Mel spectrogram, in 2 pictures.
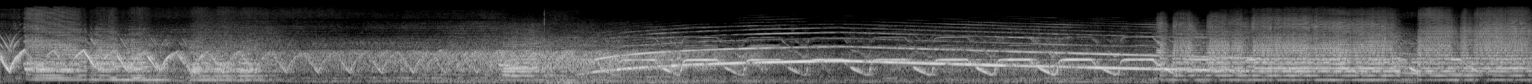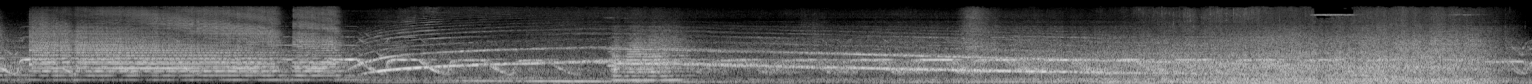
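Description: Fire apparatus responding with an electronic siren yelping throughout. A Federal Q mechanical siren winds up and coasts slowly down twice, about 6 s in and again about 19 s in. Air horn blasts sound between them.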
